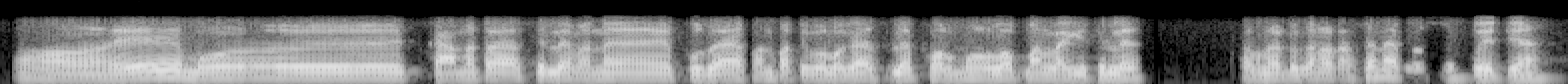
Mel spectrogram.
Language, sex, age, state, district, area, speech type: Assamese, male, 45-60, Assam, Morigaon, rural, conversation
